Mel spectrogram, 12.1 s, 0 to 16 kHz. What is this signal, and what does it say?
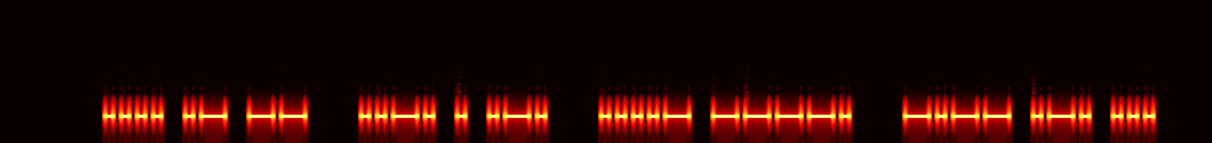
Morse code, heard as a keyed tone, about 15 wpm, 700 Hz. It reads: HAM FER 49 YRS
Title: K1USN SST QSO Practice 15wpm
